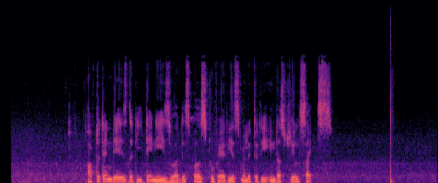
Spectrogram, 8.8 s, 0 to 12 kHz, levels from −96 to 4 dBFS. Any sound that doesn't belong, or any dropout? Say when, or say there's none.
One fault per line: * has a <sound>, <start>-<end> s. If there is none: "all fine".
* has a thud, 7.8-7.9 s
